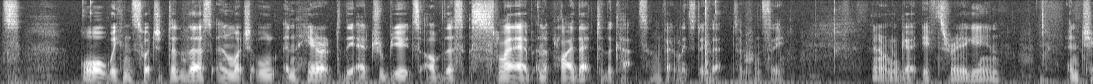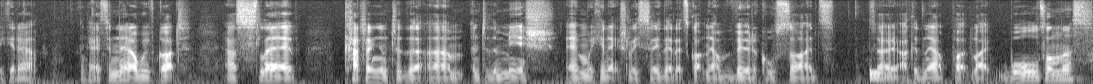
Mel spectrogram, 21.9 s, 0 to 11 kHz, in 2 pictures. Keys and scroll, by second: 9.3 F3, 11.2 Escape, 19.5 Escape.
